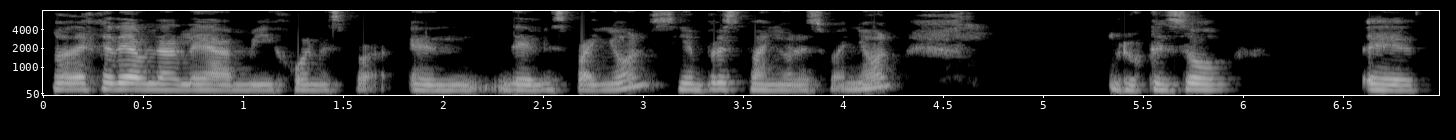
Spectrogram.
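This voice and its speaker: A woman's voice: mid-range voice, steady tone, normal speed, creaky, darkish tone, no room sound, clean studio sound. A Mexican woman with a Mexican accent, a podcast guest talking thoughtfully and meandering, with many restarts. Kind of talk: conversational podcast interview.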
